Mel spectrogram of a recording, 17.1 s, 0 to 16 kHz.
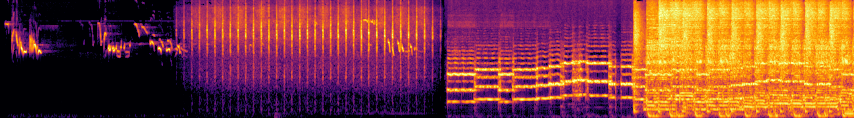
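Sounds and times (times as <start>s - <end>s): birds singing: 0.1s - 5.4s, 7.0s - 8.7s
lawn sprinkler ticking: 3.5s - 8.9s
water spray hiss: 3.7s - 8.9s.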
